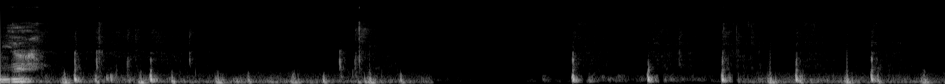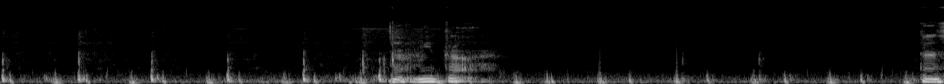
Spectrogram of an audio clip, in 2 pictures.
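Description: Simulated heart sounds with quick, repeated low thumps, an example of a split second heart sound.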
